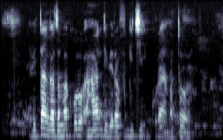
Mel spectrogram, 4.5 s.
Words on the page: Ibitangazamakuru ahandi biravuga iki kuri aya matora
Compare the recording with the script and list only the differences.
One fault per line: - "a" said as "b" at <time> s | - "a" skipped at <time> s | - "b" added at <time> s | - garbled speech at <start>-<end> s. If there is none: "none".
none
